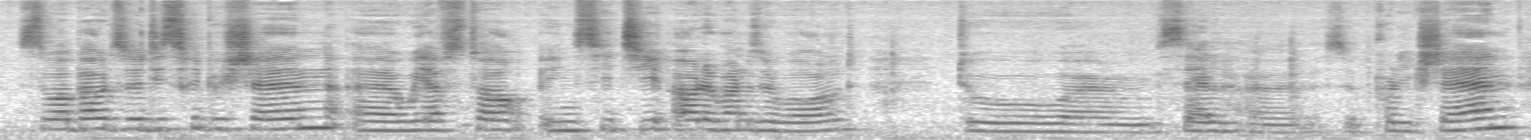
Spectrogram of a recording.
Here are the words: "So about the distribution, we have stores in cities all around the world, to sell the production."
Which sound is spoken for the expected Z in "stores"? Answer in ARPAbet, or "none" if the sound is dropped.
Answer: none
